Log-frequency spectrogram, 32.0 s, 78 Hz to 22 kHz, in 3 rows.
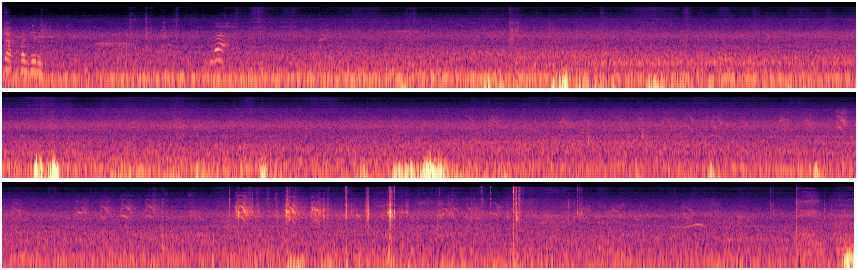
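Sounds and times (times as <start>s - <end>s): faint outdoor hush: 0.0s - 32.0s
birds calling: 16.4s - 31.5s.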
